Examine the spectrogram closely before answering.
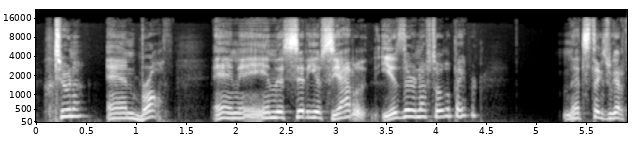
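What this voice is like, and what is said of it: Barack Obama impression. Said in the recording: “Do a celebrity impression ... Obama”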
